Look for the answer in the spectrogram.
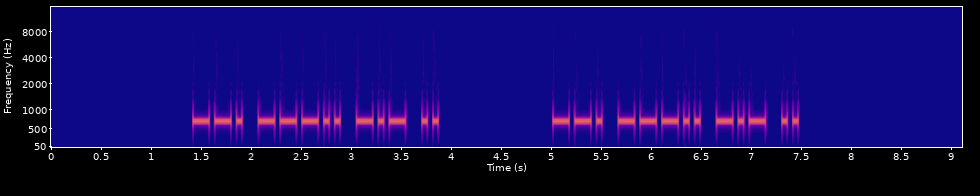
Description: Morse code, heard as a keyed tone, about 22 wpm, 700 Hz. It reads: G8KI G8KI
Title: DXCC-100 Call Signs - 4 Characters - Repeated 2x - 22wpm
